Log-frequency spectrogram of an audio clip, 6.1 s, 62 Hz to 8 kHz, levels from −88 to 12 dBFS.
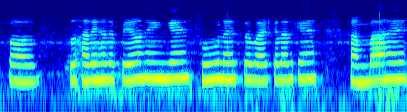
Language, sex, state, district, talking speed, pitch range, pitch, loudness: Magahi, female, Bihar, Lakhisarai, 120 wpm, 245-265 Hz, 255 Hz, -32 LUFS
